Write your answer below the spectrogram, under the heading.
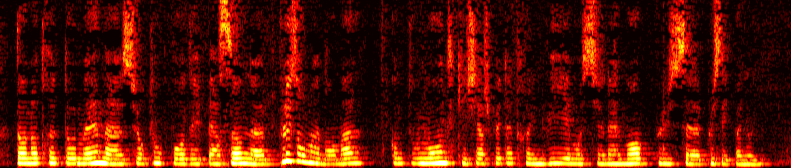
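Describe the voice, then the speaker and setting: A woman speaks at a fairly quick pace with a non-native accent. Her intonation is monotone and flat. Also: fairly high pitch for a woman. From Switzerland. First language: not French (speaking French). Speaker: equine coaching instructor. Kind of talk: conference talk. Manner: halting.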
